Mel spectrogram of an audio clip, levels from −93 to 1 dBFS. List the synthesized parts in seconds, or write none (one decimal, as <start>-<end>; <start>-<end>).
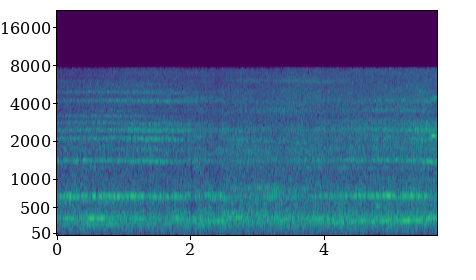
1.9-2.5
